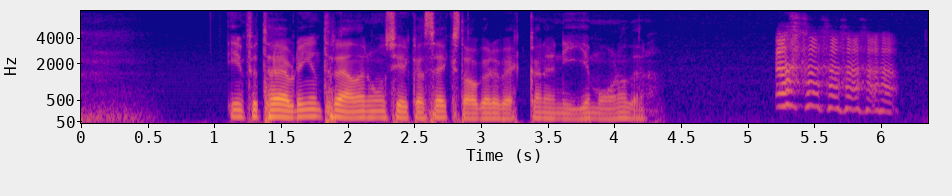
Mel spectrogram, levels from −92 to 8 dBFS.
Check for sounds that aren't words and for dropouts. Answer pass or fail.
fail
